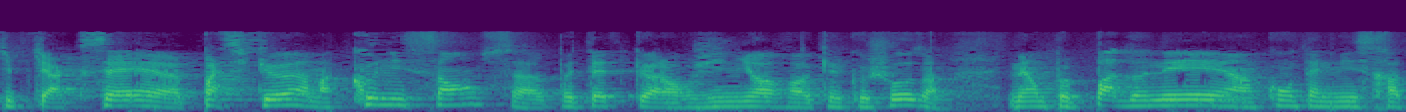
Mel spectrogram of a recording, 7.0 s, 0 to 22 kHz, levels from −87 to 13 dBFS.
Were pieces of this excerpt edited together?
no; 0 cuts

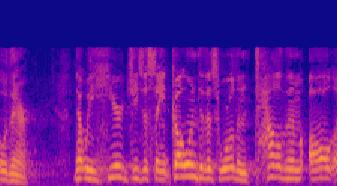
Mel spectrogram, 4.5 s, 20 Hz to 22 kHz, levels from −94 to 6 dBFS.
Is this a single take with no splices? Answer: no; 1 cut; at 2.3 s

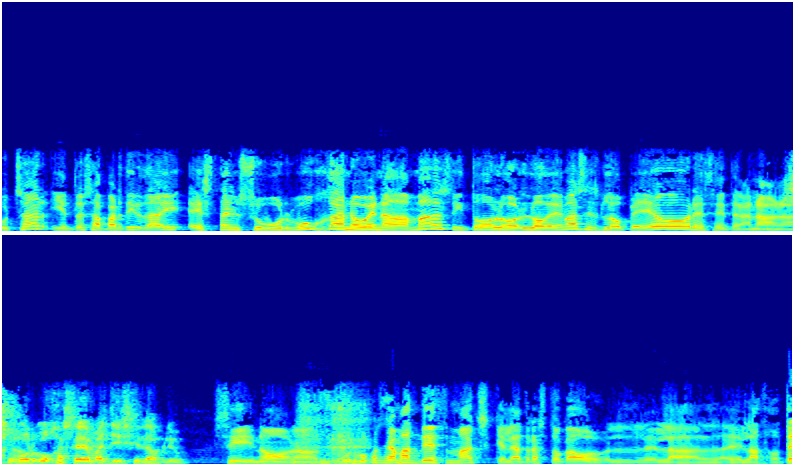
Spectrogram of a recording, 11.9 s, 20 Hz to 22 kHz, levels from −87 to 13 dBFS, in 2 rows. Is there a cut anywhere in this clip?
no; 0 cuts

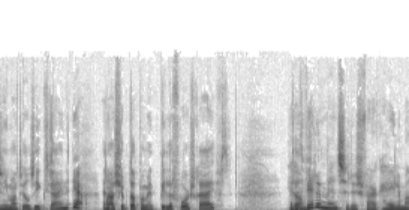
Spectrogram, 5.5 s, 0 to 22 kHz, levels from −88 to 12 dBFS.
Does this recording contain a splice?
yes; 1 cut; at 0.9 s

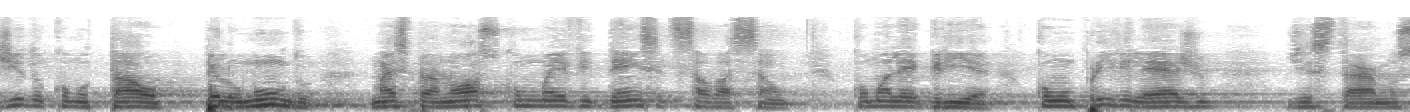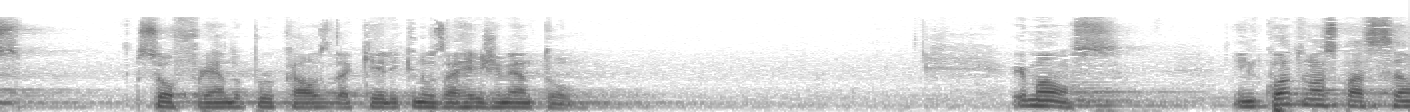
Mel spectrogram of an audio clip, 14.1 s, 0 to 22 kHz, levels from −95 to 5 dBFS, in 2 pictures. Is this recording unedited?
yes; 0 cuts

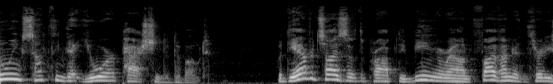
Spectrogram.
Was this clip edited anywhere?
yes; 1 cut; at 2.6 s

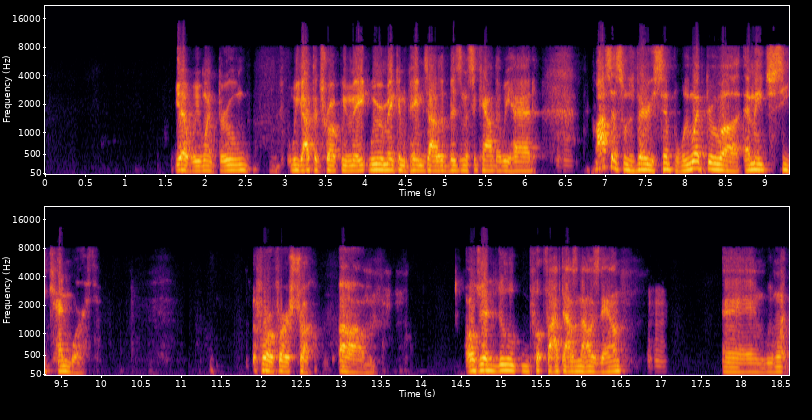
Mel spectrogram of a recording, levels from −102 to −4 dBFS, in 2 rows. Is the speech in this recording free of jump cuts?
yes; 0 cuts

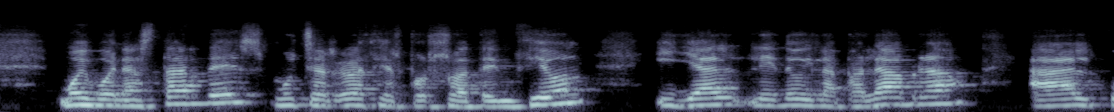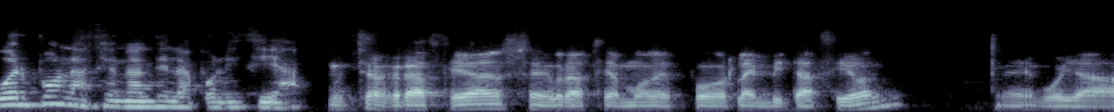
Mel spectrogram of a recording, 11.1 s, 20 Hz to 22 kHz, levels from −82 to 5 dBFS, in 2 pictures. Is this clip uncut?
no; 2 cuts; at 7.1 s, 8.3 s

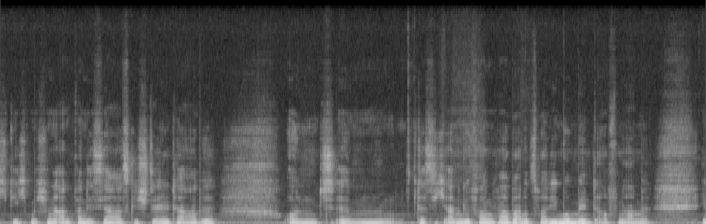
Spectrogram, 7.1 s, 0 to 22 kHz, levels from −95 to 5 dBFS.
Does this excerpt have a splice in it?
yes; 2 cuts; at 4.2 s, 5.2 s

